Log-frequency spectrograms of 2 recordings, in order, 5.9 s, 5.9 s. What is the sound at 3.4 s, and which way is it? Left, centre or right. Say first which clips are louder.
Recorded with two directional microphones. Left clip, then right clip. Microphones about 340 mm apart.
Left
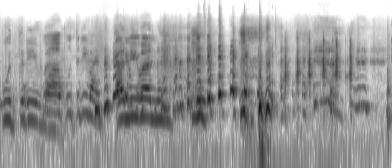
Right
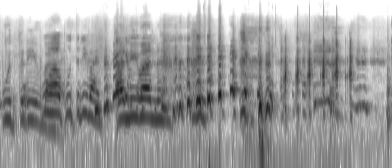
Laughter: left 1 dB; centre.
